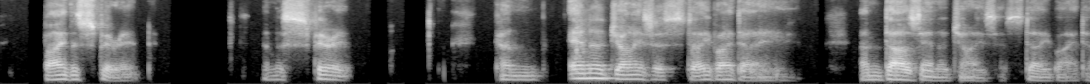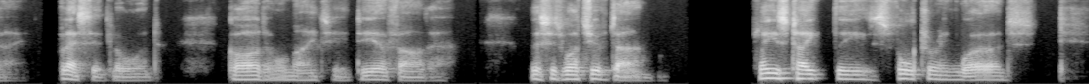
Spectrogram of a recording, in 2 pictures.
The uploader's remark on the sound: Malaysia Meets (Zoom)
